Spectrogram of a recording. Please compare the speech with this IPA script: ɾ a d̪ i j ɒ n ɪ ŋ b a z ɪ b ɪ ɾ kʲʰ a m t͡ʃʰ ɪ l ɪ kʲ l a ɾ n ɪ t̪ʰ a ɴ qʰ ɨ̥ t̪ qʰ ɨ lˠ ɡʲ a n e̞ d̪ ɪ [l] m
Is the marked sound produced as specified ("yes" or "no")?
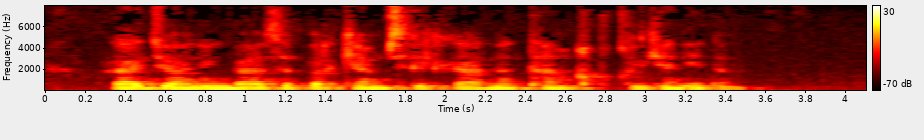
no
